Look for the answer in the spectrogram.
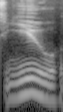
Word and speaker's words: ewe: She said, it's you, like the female sheep, spelled E-W-E,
